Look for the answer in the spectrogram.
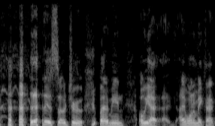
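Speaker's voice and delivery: high, loud laugh into the words; real burst of laughter. Real, not acted. Reacting to chat comment.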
